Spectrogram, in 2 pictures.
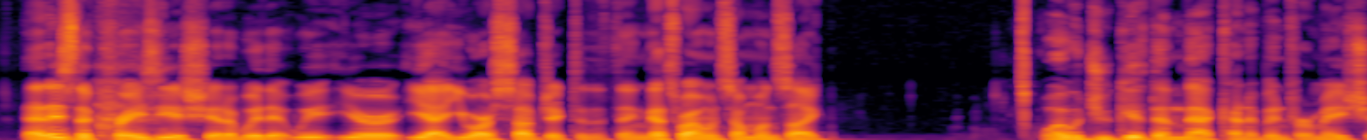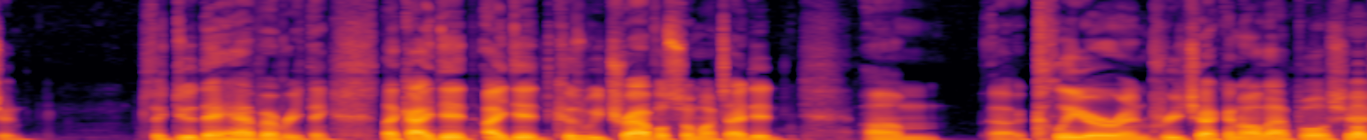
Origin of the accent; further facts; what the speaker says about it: Chicago, Illinois, United States; moved away as an adult; now in Los Angeles, United States; I'm from Chicago, and I moved to L A twenty years ago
